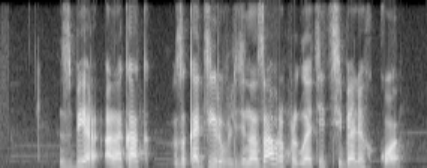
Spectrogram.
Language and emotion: Russian, neutral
